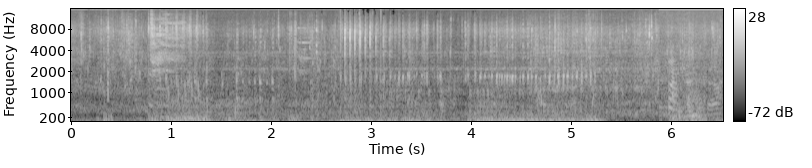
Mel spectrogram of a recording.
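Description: Wind buffeting the microphone in three rumbling gusts, over the slosh of shallow sea water around a coastal rowing boat being pushed off and boarded.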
